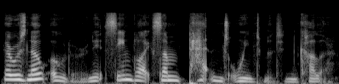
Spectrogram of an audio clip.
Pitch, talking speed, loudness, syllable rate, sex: 170 Hz, 230 wpm, -20 LUFS, 5.9 syllables/s, female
